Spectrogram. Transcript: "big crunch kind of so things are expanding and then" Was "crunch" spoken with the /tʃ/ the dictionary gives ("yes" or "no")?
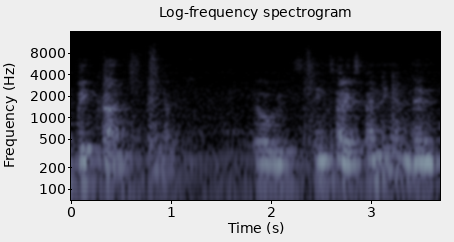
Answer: no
